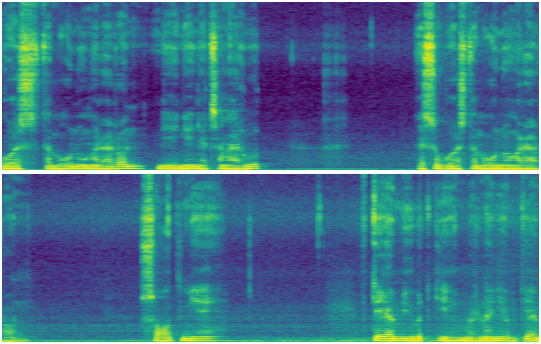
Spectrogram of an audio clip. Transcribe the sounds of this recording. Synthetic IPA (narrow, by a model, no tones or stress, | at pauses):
ɡostamaɡunuŋaɾaɾo̞ndieŋenasaŋaɾut̚ | esuɡo̞stamaɡunoŋaɾaɾo̞n | soɣopŋie | patejamiβatkimaɾnaŋiepte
